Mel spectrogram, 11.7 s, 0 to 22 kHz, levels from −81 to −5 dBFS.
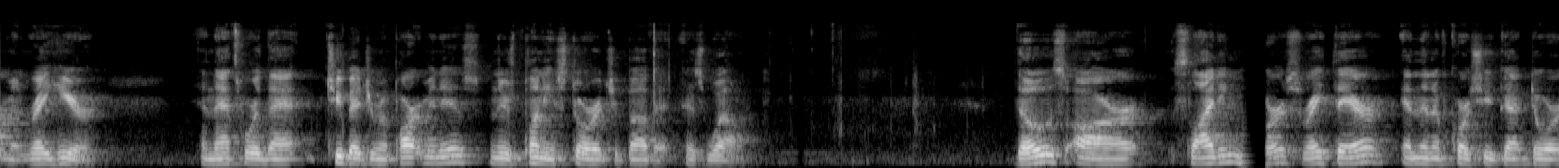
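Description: At 5.97–6.04 s, a short concealed packet loss: about 40 ms of audio missed the decoder, so the receiver extended the preceding sound, heard as a brief smear before blending back. From 9.32 to 9.51 s, the last sound stretches into a fading buzz or hiss, then about 60 ms of silence before the audio resumes with a gap, likely a long network dropout. Throughout, the call codec's top end rolls off around 12 kHz.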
